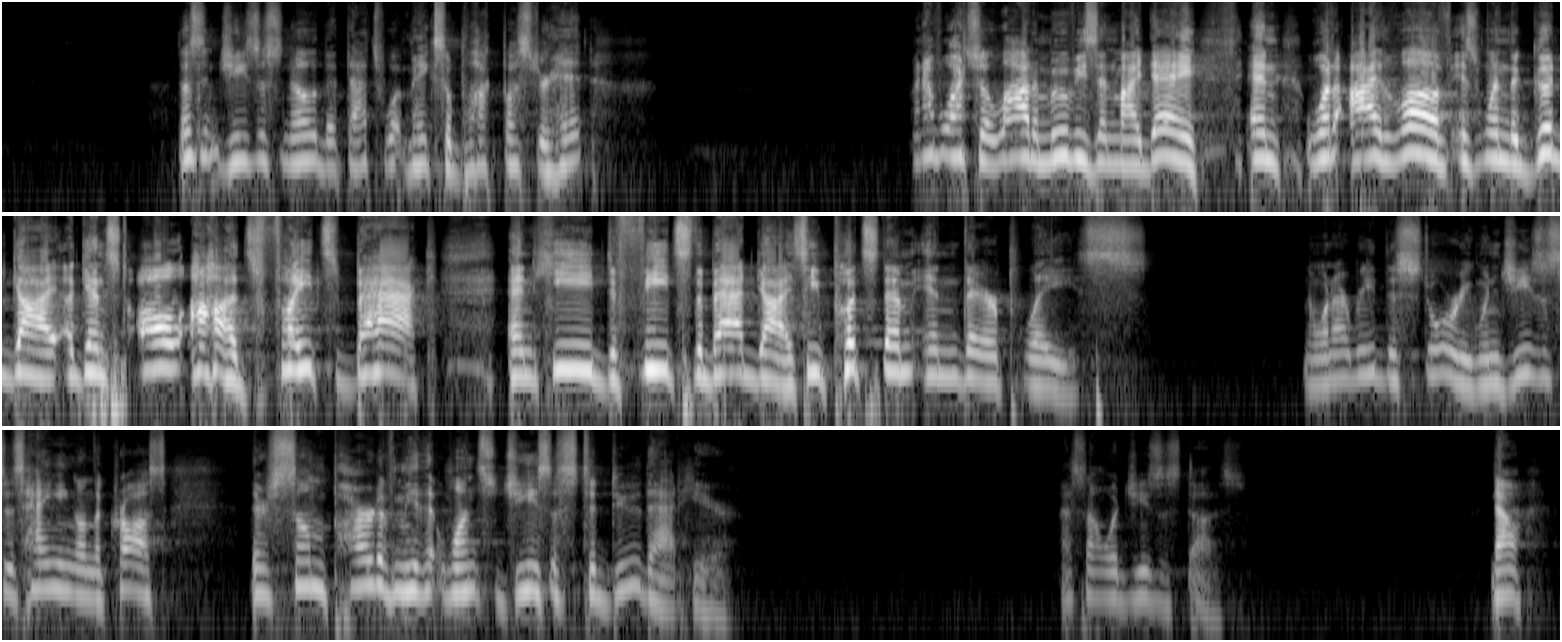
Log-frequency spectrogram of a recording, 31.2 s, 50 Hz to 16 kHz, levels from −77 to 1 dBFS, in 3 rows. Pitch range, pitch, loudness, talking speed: 160-220 Hz, 190 Hz, -15 LUFS, 160 wpm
